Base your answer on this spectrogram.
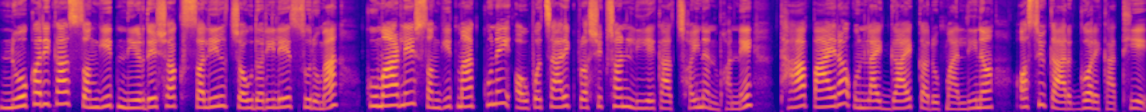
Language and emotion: Nepali, neutral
